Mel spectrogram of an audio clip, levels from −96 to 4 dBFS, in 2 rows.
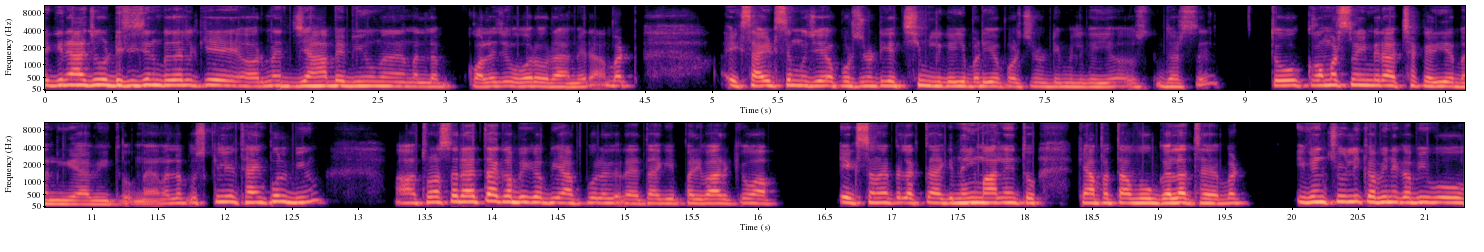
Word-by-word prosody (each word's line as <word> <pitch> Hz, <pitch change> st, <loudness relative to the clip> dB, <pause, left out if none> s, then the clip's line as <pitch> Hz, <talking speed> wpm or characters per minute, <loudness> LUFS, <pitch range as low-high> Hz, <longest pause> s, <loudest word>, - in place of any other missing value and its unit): लेकिन 200 Hz, +2 st, +2 dB
आज 210 Hz, -1 st, +5 dB
वो 215 Hz, -, +6 dB
डिसीज़न 200 Hz, +2 st, +5 dB
बदल 205 Hz, 0 st, +2 dB
के 205 Hz, -2 st, 0 dB
और 165 Hz, 0 st, -5 dB
मैं 180 Hz, -1 st, 0 dB
जहाँ 180 Hz, +2 st, +3 dB
पे 185 Hz, -, +3 dB
भी 175 Hz, 0 st, +2 dB
हूँ, 180 Hz, 0 st, +2 dB
मैं 170 Hz, -2 st, 0 dB
मतलब 155 Hz, +1 st, -6 dB
कॉलेज 160 Hz, +2 st, -4 dB
ओवर 165 Hz, 0 st, -2 dB
हो 160 Hz, -, -1 dB
रहा 150 Hz, -1 st, -1 dB
है 145 Hz, -, -4 dB
मेरा, 150 Hz, +3 st, -6 dB
बट 185 Hz, -2 st, -5 dB, 0.7 s
एक 175 Hz, -3 st, 0 dB
साइड 185 Hz, 0 st, +2 dB
से 205 Hz, -, +1 dB
मुझे 185 Hz, -2 st, 0 dB
अपॉर्चुनिटी 175 Hz, 0 st, -1 dB
अच्छी 175 Hz, +3 st, 0 dB
मिल 180 Hz, -2 st, +2 dB
गई 170 Hz, 0 st, -1 dB
है, -, -, +3 dB
बड़ी 165 Hz, +1 st, -1 dB
अपॉर्चुनिटी 155 Hz, -1 st, -5 dB
मिल 150 Hz, -1 st, -2 dB
गई 145 Hz, 0 st, -2 dB
है 150 Hz, -, -5 dB
उस 145 Hz, -3 st, -10 dB
उधर 150 Hz, -1 st, -2 dB
से। 145 Hz, -, -9 dB, 0.5 s
तो 200 Hz, 0 st, +1 dB
कॉमर्स 200 Hz, +1 st, +1 dB
में 215 Hz, -, +2 dB
ही 205 Hz, -, +3 dB
मेरा 200 Hz, -1 st, +1 dB
अच्छा 185 Hz, +1 st, -3 dB
करियर 170 Hz, -1 st, 0 dB
बन 145 Hz, -1 st, 0 dB
गया 140 Hz, -1 st, -2 dB
अभी 130 Hz, -1 st, -3 dB
तो, 130 Hz, -, -10 dB
मैं 80 Hz, 0 st, -7 dB
मतलब 175 Hz, +2 st, -6 dB
उसके 185 Hz, +4 st, -3 dB
लिए 220 Hz, -1 st, +2 dB
थैंकफुल 200 Hz, +3 st, +2 dB
भी 195 Hz, -, +2 dB
हूँ। 250 Hz, +7 st, -4 dB, 0.6 s
अ, 180 Hz, 0 st, -4 dB
थोड़ा-सा 210 Hz, +2 st, +1 dB
रहता 220 Hz, +2 st, +3 dB
है 240 Hz, -, +3 dB
कभी-कभी 205 Hz, -3 st, +2 dB
आपको 170 Hz, +3 st, -5 dB
लग 180 Hz, -1 st, -4 dB
रहता 160 Hz, +1 st, -4 dB
है 165 Hz, -, -4 dB
कि 165 Hz, -, -3 dB
परिवार 165 Hz, 0 st, -1 dB
को 175 Hz, -, -4 dB
आप 155 Hz, -2 st, -5 dB, 0.5 s
एक 180 Hz, -4 st, +3 dB
समय 190 Hz, +1 st, +1 dB
पे 190 Hz, -, -5 dB
लगता 185 Hz, +1 st, -2 dB
है 180 Hz, -, 0 dB
कि 175 Hz, -, 0 dB
नहीं 180 Hz, +2 st, +6 dB
माने 190 Hz, 0 st, +3 dB
तो 175 Hz, -, +1 dB, 0.3 s
क्या 180 Hz, -1 st, 0 dB
पता 180 Hz, +1 st, -1 dB
वो 175 Hz, -, +5 dB
गलत 180 Hz, -1 st, +4 dB
है 170 Hz, -1 st, +3 dB
बट 175 Hz, 0 st, -4 dB, 0.4 s
इवेंचुअलि 220 Hz, +2 st, +4 dB
कभी 210 Hz, -1 st, +3 dB
ना 210 Hz, -, +4 dB
कभी 200 Hz, 0 st, +1 dB
वो 200 Hz, 0 st, 0 dB
180 Hz, 250 wpm, -22 LUFS, 165-200 Hz, 0.7 s, वो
